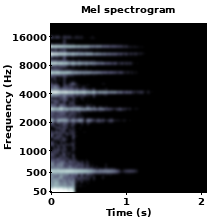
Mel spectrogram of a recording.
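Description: The tail of a bright, bell-like chime from a logo sting, ringing out over a low rumble that cuts off about a third of a second in. The chime fades away within about the first second and a half.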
